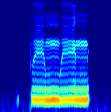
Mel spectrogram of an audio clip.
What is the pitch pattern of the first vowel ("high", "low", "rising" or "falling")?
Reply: high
